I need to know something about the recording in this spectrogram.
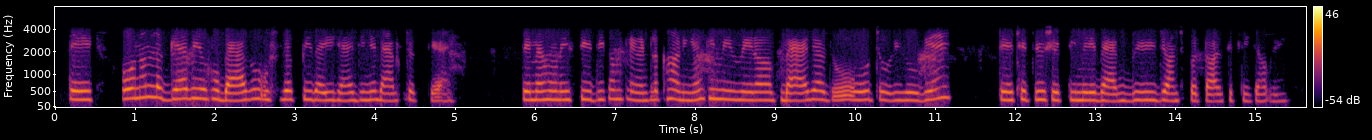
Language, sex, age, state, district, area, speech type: Punjabi, female, 18-30, Punjab, Mohali, rural, conversation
